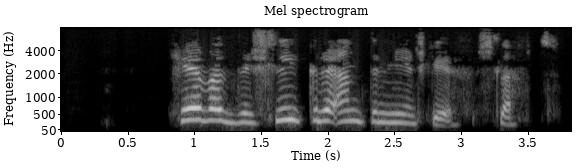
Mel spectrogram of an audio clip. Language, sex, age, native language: Icelandic, male, 12, Icelandic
